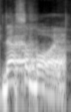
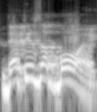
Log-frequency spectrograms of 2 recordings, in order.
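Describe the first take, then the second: First: 'That is' contracted, with the article said 'uh'. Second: Full 'that is', with the article said 'uh'. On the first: "दैट इज का contraction कर दिया" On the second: "सही pronunciation"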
